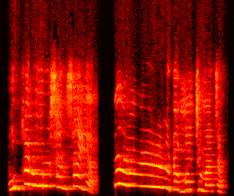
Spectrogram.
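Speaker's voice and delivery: very high, loud screamed refusal; retold angry yelling. Preacher acts husband refusing to pay the debt, angry yelling. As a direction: yell it high, imitating a furious husband.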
